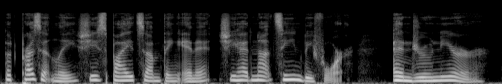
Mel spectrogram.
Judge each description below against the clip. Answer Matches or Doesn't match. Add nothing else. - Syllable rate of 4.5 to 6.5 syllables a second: Matches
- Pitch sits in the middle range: Matches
